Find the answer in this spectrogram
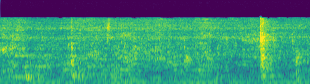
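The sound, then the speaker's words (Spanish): Butter boiling and sizzling in a pan, turning a darker colour, while a utensil stirs it, with a few soft scraping clicks and one sharper knock near the end; steady, no talking. “Y aquí seguimos moviendo la mantequilla. Ya está tomando un color más oscurito y sigue hirviendo.”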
